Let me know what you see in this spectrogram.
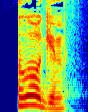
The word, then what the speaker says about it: логин: Логин — вход или авторизация. В написании, в общем-то, ошибаются нечасто, зато путают ударение. Согласно словарю Лопатина, логин нужно произносить с ударением только на втором слоге.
